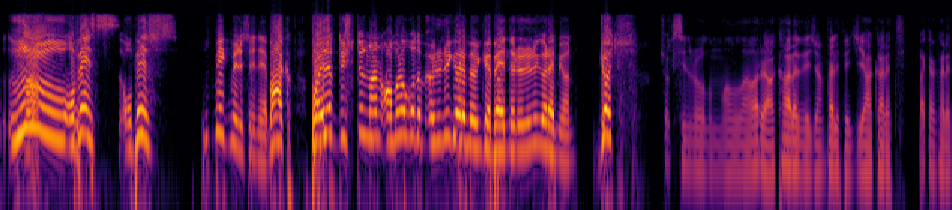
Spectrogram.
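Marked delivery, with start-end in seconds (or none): 0.1-2.3 frustrated wail. Real, not acted. 2.7-8.5 high, loud mocking jeers; gloating insults. Real, not acted. Gamer jeering at the opponent he knocked down, loud mocking insults.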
